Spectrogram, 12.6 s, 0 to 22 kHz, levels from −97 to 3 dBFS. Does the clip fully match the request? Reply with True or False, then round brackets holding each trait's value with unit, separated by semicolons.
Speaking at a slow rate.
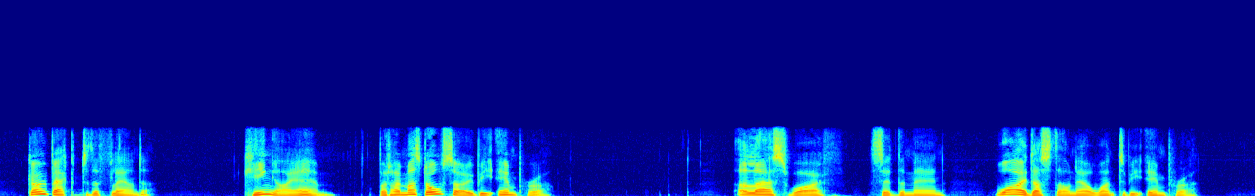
True (130 wpm)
